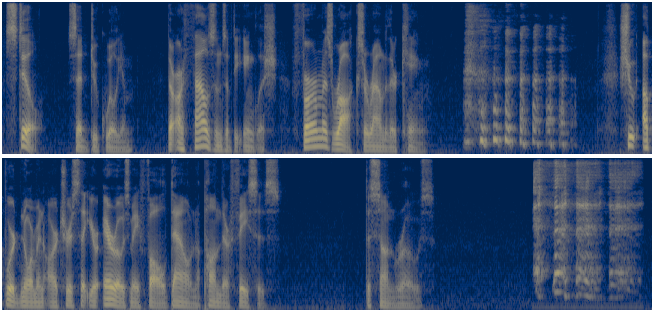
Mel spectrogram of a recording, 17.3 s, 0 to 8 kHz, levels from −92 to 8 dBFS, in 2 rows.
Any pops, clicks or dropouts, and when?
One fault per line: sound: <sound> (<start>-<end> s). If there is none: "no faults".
sound: laugh (6.1-7.7 s)
sound: throat clearing (15.7-17.2 s)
